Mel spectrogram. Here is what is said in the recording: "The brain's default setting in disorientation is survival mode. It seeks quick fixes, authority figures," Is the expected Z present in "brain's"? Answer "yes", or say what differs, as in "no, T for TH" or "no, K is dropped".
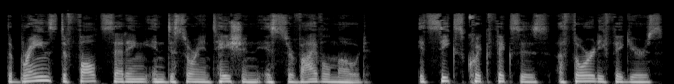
yes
